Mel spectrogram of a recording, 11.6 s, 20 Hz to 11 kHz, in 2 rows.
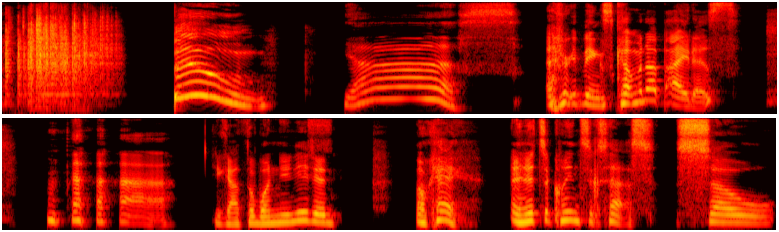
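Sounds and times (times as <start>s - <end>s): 
four dice rattling: 0.0s - 1.0s
speech: 1.8s - 5.6s, 6.2s - 11.6s.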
